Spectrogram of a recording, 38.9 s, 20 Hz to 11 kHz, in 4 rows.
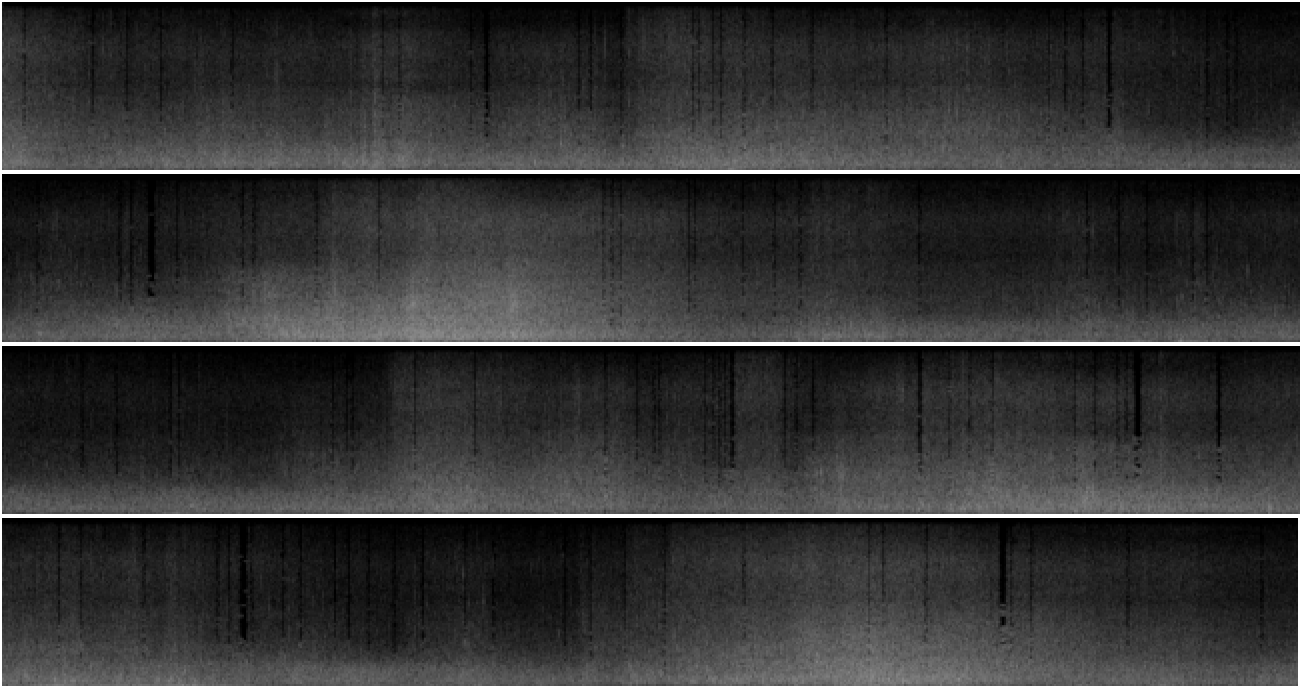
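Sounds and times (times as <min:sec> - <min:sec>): waves breaking on beach: 0:00.0 - 0:38.9
wind buffeting microphone: 0:07.5 - 0:19.7, 0:20.5 - 0:38.9.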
